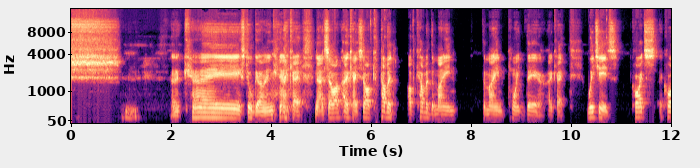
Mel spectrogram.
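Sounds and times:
man hissing breath through teeth: 0.0s - 1.1s.

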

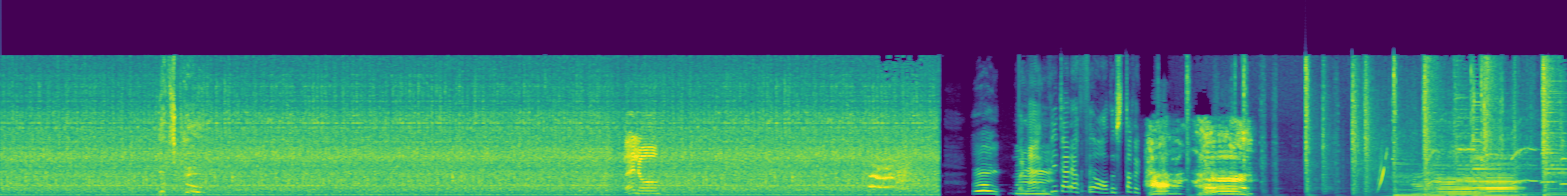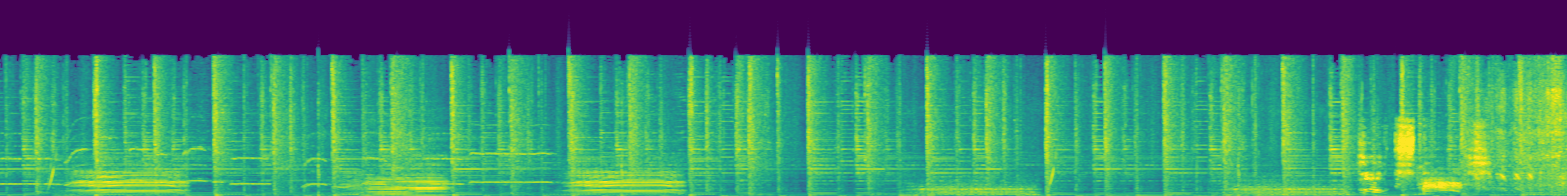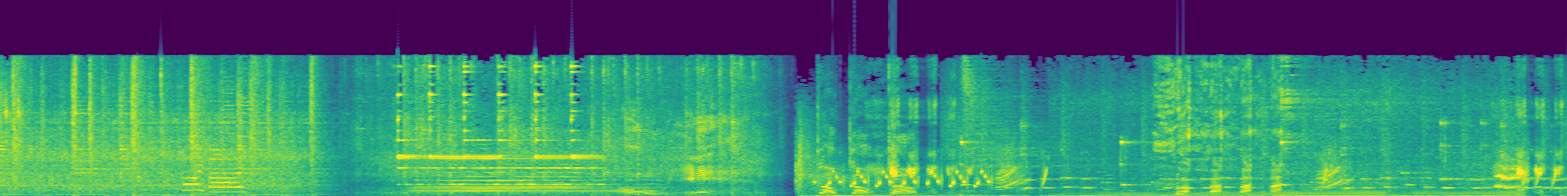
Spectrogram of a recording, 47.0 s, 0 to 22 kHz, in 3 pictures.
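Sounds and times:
tractor motor hum: 0.0s - 9.4s, 27.6s - 39.9s
background music: 13.1s - 34.8s, 40.0s - 47.0s
cattle mooing: 14.0s - 15.4s, 16.3s - 17.6s, 19.0s - 20.3s, 21.3s - 22.6s, 24.7s - 26.1s, 27.9s - 29.2s.

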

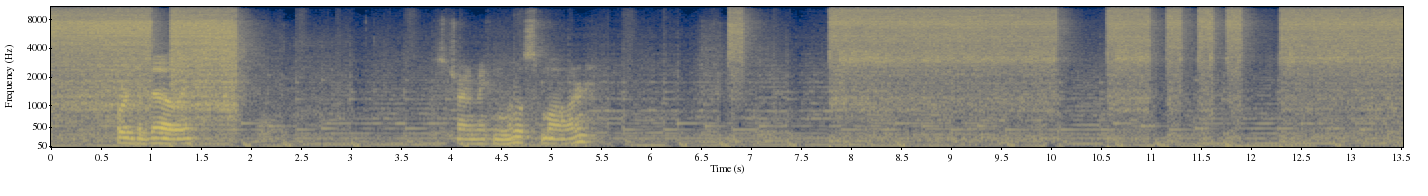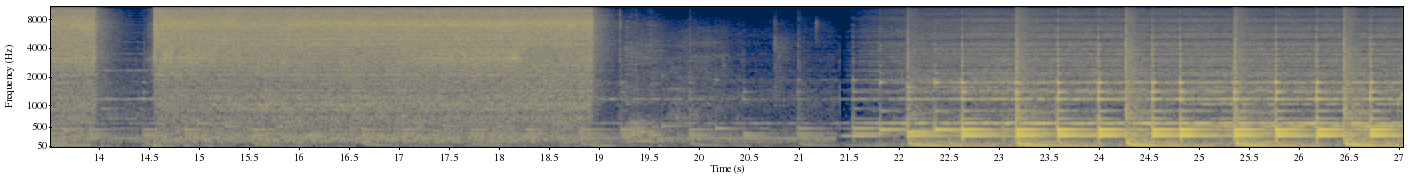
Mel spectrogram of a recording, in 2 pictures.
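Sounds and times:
airbrush spraying hiss: 0.0s - 1.9s, 6.8s - 7.0s, 7.8s - 19.1s.

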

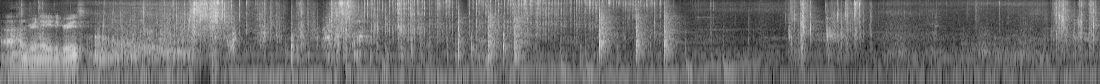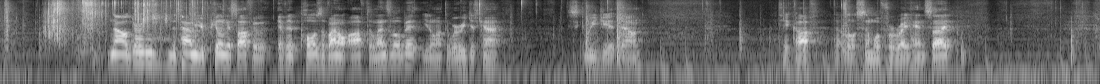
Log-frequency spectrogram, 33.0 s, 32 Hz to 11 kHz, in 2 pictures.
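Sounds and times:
plastic film peeling and crinkling: 1.4s - 10.8s, 11.6s - 20.2s.

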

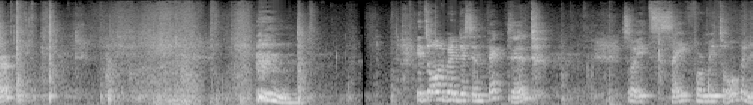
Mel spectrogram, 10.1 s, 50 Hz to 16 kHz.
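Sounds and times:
person clearing throat: 3.4s - 4.1s.

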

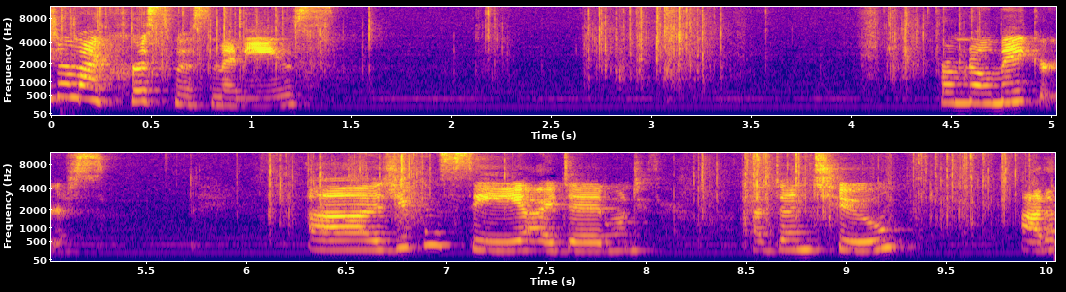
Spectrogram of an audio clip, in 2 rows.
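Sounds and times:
plastic bags crinkling: 0.0s - 5.0s, 5.8s - 10.0s.

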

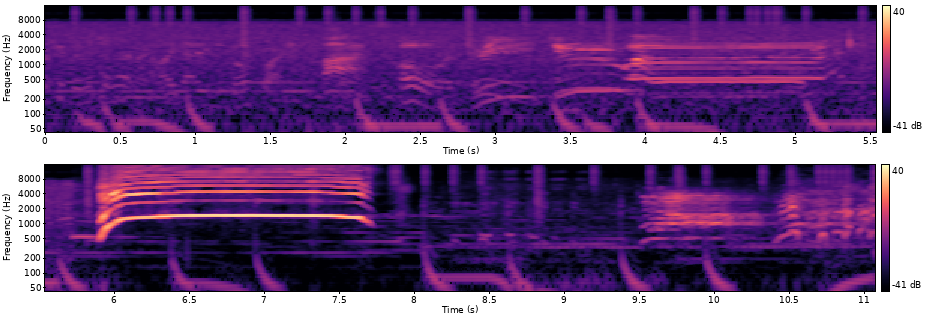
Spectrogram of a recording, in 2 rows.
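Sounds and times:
background music with steady beat: 0.0s - 11.0s
person screaming high: 5.9s - 7.7s, 9.5s - 10.3s.

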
